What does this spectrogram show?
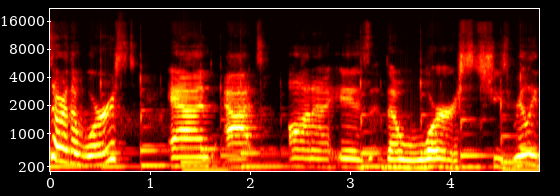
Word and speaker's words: Anna: Now, Onna Macfarlane, and it's Onna, not Anna, Onna like O-N, but it's spelled Anna.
